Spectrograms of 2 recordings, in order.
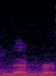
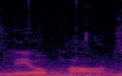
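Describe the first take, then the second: First: The word is pronounced the English way. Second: The word is pronounced the German way.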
